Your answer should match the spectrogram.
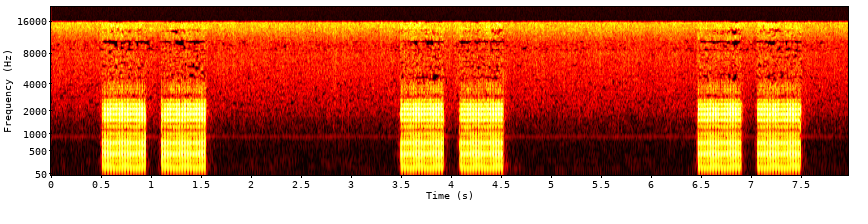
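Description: telephone ringing tone

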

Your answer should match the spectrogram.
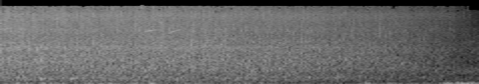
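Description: flowing river water

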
